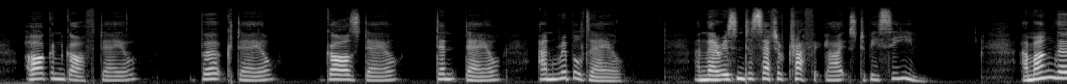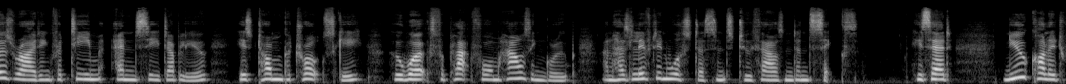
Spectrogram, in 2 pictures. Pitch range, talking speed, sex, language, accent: 200-245 Hz, 120 wpm, female, English, British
